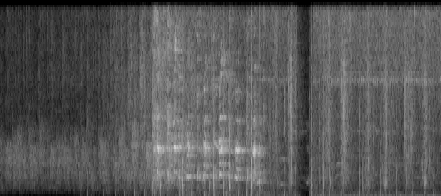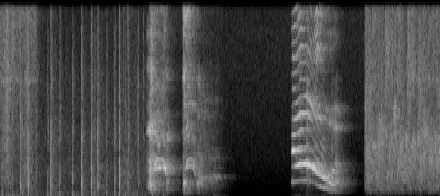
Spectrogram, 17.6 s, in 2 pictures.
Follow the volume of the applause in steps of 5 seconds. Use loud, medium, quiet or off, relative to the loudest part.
medium, off, off, loud.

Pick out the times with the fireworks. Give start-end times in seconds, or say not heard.
1.6-12.2.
